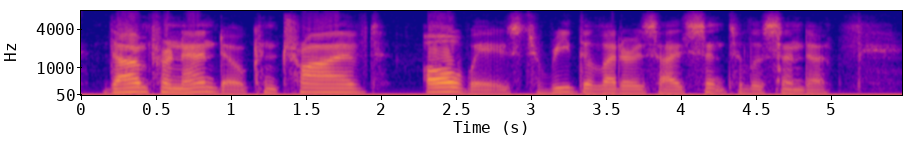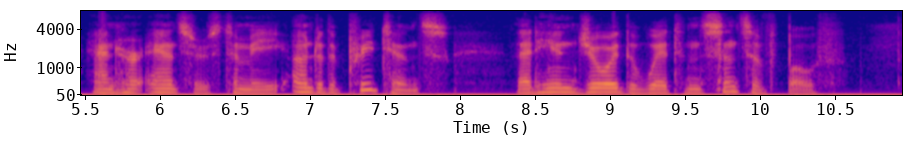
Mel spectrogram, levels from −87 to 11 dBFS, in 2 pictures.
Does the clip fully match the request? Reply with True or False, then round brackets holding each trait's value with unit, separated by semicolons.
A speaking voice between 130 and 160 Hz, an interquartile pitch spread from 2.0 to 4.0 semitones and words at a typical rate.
True (135 Hz; 3.2 semitones; 160 wpm)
